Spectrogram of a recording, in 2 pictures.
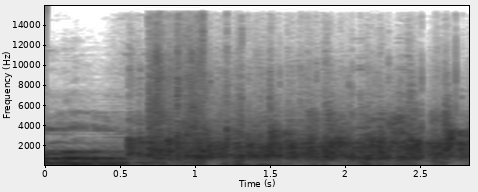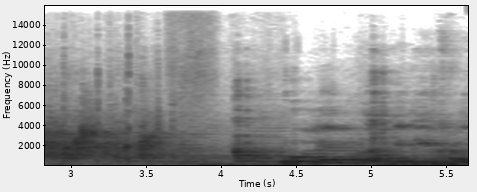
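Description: Audience at a Marathi kirtan at a Hanuman temple in Krishnanagar breaks into loud, sustained clapping for several seconds, with a voice singing or calling over it near the end.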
